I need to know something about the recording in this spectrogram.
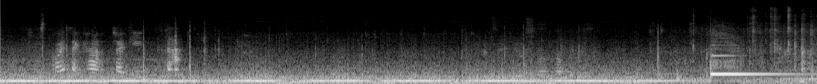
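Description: A jet engine hums steadily as an airliner taxis.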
